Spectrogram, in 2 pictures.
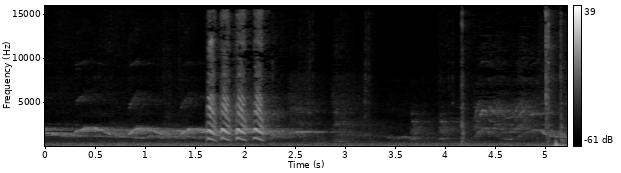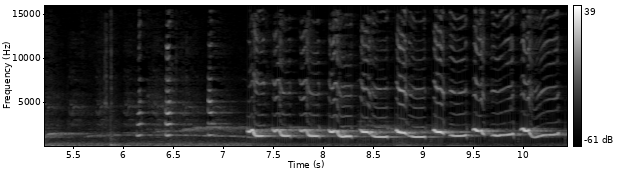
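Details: Masked laughingthrush used as a lure to get other masked laughingthrushes singing: opening whistles and a brief rapid burst, scattered clicks, then a strong series of looping, rolling whistled notes repeated quickly to the end.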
